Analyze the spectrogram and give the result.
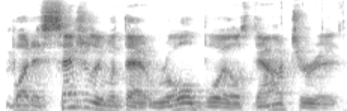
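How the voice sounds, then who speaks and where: A man co-hosts a sports podcast, breaking down a team's rotation in a casual chat. His mid-range voice is animated, a little fast and sharp, and his analysis is full of hedging fillers.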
